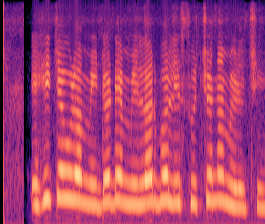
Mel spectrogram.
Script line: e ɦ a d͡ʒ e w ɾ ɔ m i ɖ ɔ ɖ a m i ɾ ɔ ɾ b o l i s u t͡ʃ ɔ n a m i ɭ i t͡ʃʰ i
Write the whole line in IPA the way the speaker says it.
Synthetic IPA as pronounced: e ɦ i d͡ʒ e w ɭ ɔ m i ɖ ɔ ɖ e m i l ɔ ɾ b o l i s u t͡ʃ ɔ n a m i ɭ i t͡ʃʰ i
